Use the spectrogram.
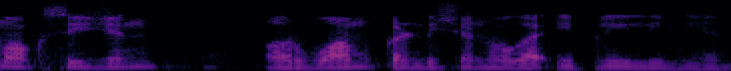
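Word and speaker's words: epilimnion: हाँ, maximum oxygen और warm condition होगा इपिलिमनियन में।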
